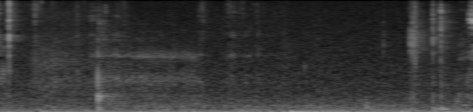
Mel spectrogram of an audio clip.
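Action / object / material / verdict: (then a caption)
tap / small plastic tub of eyelash brushes / plastic / none. A small, hollow, clear plastic cylindrical tub full of red-tipped disposable eyelash brushes (spoolies) is held in both hands and tapped and scratched with long acrylic nails. Sharp, bright clicks and light scratching come through over a quiet background, with a faint tone lingering briefly after one tap. The result is a soft, crisp, high-pitched tapping texture.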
